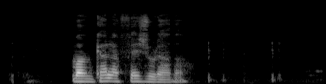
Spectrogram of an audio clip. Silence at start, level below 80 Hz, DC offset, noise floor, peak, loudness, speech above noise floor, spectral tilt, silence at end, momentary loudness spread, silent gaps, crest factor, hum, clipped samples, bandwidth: 0.75 s; -68 dBFS; under 0.1%; -64 dBFS; -4 dBFS; -26 LUFS; 40 dB; -6 dB/octave; 1.4 s; 15 LU; none; 26 dB; none; under 0.1%; 11.5 kHz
